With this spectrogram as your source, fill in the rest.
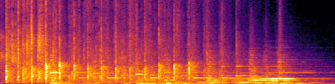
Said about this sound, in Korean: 첫 번째 강연 박수로 청해 듣겠습니다.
